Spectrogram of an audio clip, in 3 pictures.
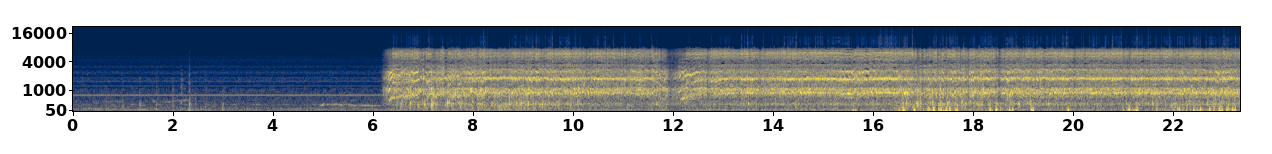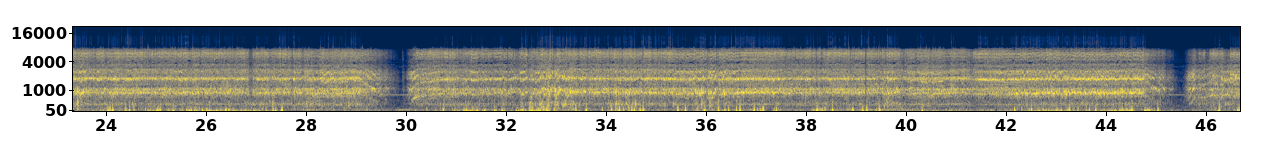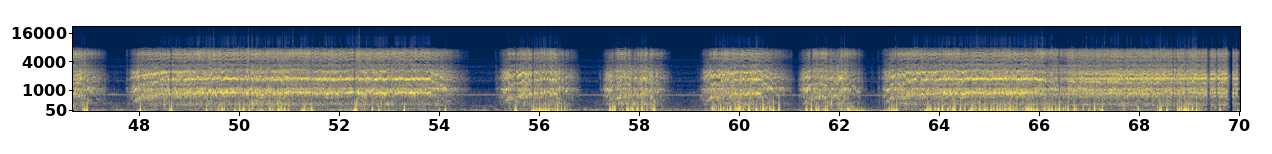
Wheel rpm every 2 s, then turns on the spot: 0, 0, 0, 150, 230, 210, 190, 230, 230, 230, 240, 230, 240, 230, 160, 170, 240, 230, 230, 230, 220, 210, 120, 120, 180, 220, 220, 70, 100, 90, 110, 110, 200, 210, 210.
60-62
